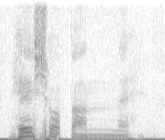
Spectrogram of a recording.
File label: "home", Zuni language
